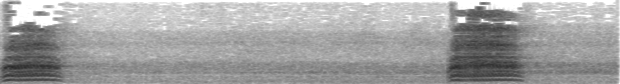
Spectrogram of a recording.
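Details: Australian magpie family visiting a balcony on a Sunday morning: two short, harsh, harmonic-rich notes about two seconds apart, with a quiet room background.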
